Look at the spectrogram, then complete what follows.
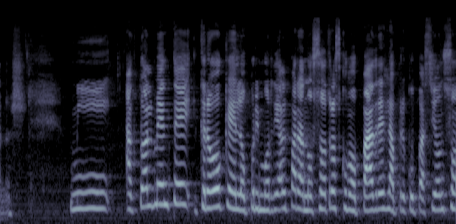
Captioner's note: speaking Spanish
